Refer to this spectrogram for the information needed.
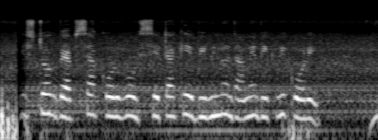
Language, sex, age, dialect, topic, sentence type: Bengali, female, 18-24, Northern/Varendri, banking, statement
